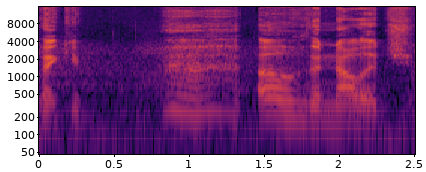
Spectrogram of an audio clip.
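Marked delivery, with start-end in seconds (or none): 0.3-1.4 sharp excited gasp. Real, not acted. Surprised by new power. 1.5-2.5 slow, high, louder awe; awed. Acted. Absorbing the word of power.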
